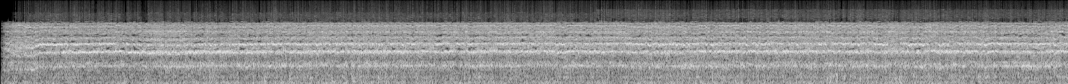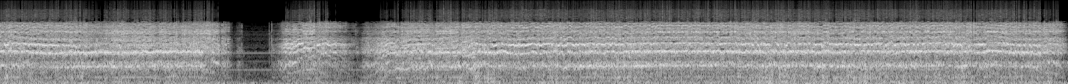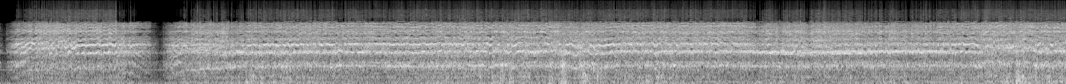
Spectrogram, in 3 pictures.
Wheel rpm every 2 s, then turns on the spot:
210, 230, 240, 230, 230, 220, 110, 140, 220, 230, 190, 140, 220, 220, 220, 240.
12-14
